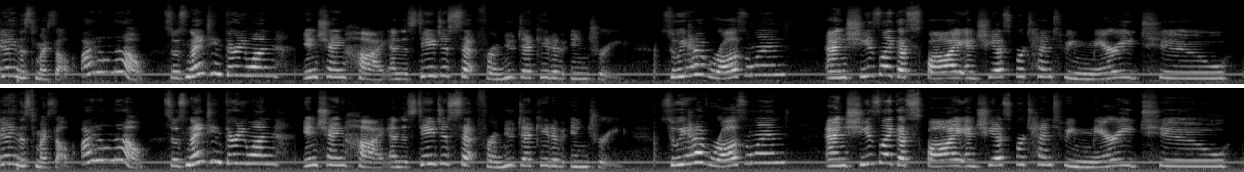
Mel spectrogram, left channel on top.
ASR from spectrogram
doing this to myself? I don't know. So it's 1931 in Shanghai, and the stage is set for a new decade of intrigue. So we have Rosalind, and she's like a spy, and she has to pretend to be married to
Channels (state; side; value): noise; right; hum, 25 dB below the sound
